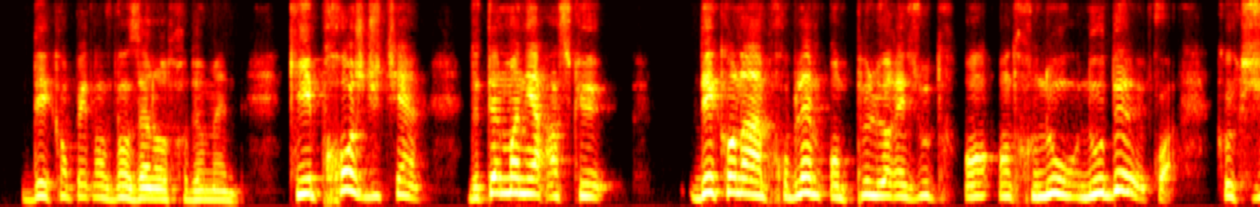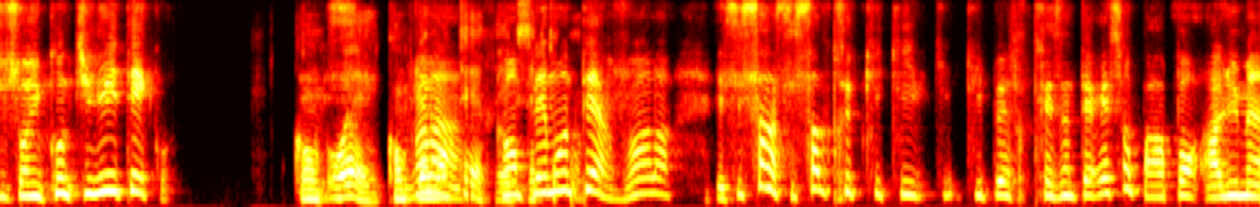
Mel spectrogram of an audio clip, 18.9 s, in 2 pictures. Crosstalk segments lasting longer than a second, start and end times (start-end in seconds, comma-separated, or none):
11.7-13.9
